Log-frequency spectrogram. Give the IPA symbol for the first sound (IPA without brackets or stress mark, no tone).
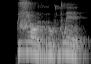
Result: zʲ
